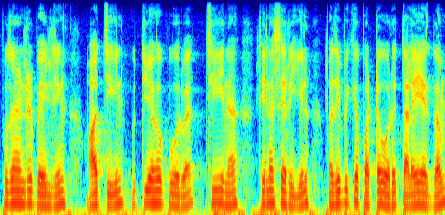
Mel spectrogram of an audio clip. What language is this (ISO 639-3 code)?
tam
